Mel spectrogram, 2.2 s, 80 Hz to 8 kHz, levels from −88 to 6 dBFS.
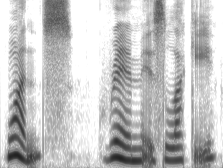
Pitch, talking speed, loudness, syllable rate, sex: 240 Hz, 105 wpm, -17 LUFS, 2.7 syllables/s, female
